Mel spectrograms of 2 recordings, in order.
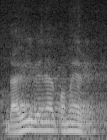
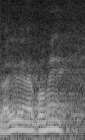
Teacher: A mí me llama la atención mucho, por ejemplo, cómo desaparece muy frecuentemente en Gran Canaria la consonante de final de sílabas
